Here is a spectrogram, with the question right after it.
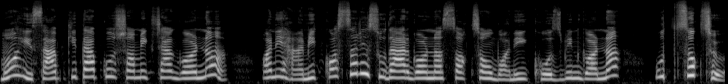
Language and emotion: Nepali, happy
